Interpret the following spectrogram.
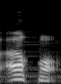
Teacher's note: Huruf qaf akan sentiasa ada qalqalah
